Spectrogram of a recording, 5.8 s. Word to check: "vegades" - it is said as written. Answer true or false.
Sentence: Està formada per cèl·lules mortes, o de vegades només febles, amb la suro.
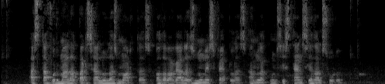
true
